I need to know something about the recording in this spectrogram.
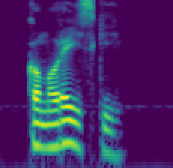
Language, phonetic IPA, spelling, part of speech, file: Polish, [ˌkɔ̃mɔˈrɨjsʲci], komoryjski, adjective / noun, Pl-komoryjski.ogg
